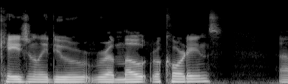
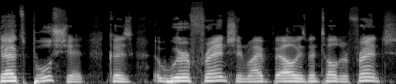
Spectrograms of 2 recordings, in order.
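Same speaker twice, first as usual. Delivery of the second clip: put-on elderly grandma way of talking; 4 semitones higher, 4 dB louder than usual. Speaker quotes grandma's reaction to their heritage results; imitating grandma's voice. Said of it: "I'm doing my grandma's voice".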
